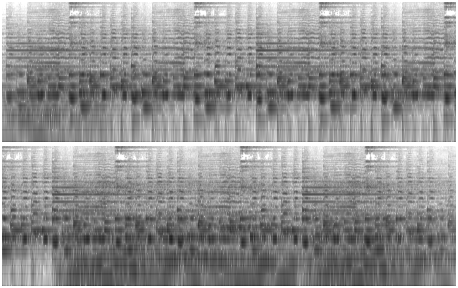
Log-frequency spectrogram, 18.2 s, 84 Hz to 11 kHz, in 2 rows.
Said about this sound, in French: notons que aussi on n'en a pas parlé mais dans Xenosaga 1 le morceau du combat du boss final ressemble aussi énormément au même, à la même musique on écoute un petit extrait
